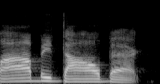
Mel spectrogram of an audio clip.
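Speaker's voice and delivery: terrible put-on Boston accent. Talking baseball, saying a player's name in a bad Boston accent. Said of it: "That was my best Boston accent".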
